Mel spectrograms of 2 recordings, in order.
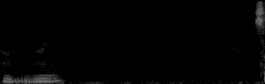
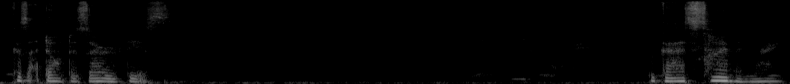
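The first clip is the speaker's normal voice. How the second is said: whispered, barely voiced confession; 4 dB quieter than usual. Real, not acted. Vlogger admitting to viewers she doesn't deserve this, in a whisper. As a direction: breathe it out as a hushed aside.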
